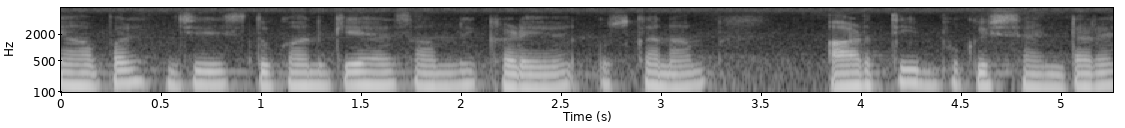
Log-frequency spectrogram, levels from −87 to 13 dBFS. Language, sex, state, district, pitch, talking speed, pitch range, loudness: Hindi, male, Uttar Pradesh, Shamli, 135 Hz, 170 wpm, 130-140 Hz, -17 LUFS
